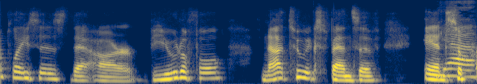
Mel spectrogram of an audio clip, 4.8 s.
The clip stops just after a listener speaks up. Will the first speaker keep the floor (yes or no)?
yes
